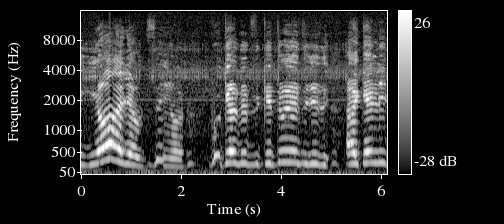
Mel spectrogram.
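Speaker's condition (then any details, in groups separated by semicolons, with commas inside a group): Paralysis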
